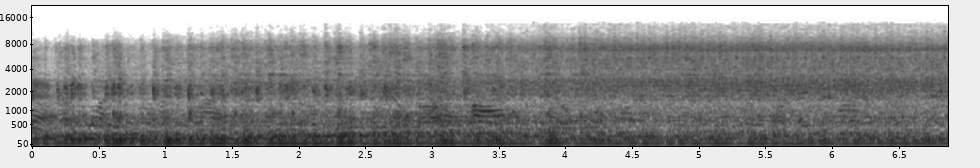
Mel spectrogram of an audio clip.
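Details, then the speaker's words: All-original 1962½ Ford Galaxie 500 XL convertible, 406 V8 with three two-barrel carbs, started up: deep, lumpy V8 rumble rises on throttle and drops back to a steady, strong idle, no knocks or rattles; sounds healthy. "oh man now that sounds good oh Luke wasn't joking was he you know most of these cars don't sound that good"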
